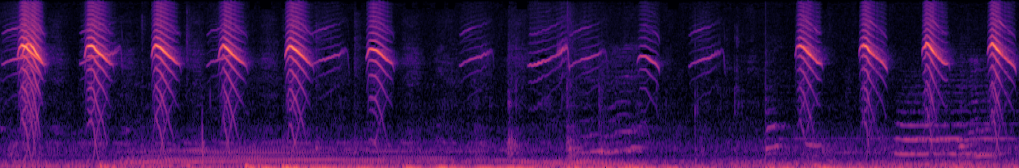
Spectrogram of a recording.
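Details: Quail chick calling to its mother, as used for luring birds: sharp high descending peeps at a regular pace, fading into softer scattered notes and low murmuring sounds mid-way before the loud peeps return.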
